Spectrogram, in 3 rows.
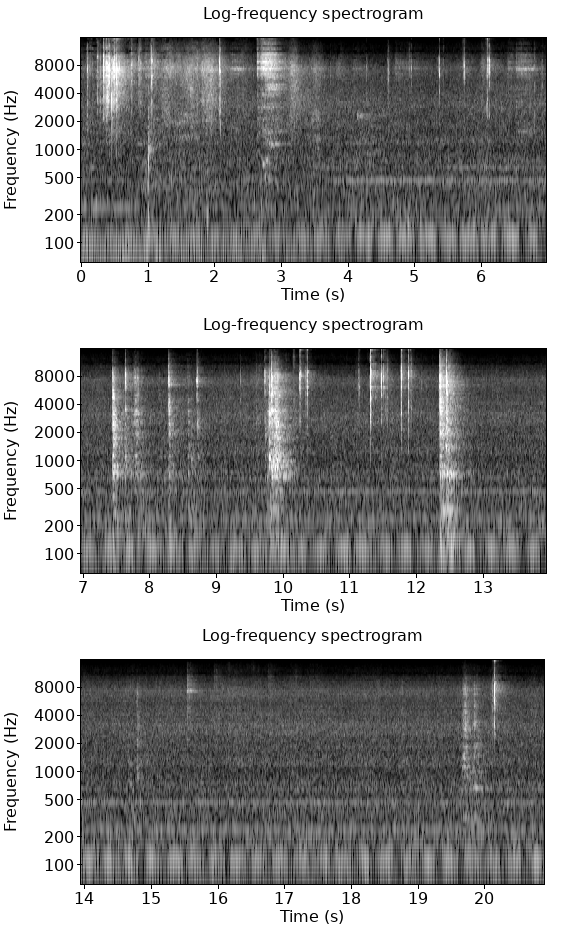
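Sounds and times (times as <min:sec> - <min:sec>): steady hum: 0:00.0 - 0:07.3.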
